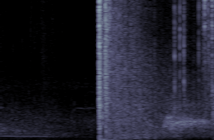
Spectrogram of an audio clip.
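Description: A rifle shot cracks sharply.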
